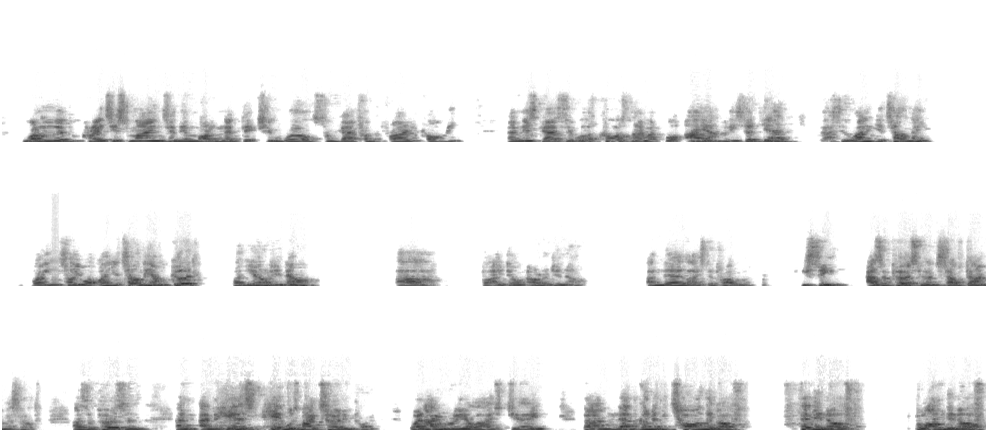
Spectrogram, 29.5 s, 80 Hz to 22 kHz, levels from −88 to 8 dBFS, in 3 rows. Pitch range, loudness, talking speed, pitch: 140-205 Hz, -24 LUFS, 210 wpm, 165 Hz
